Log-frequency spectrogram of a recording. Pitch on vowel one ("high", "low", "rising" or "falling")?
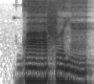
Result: high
